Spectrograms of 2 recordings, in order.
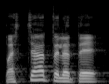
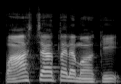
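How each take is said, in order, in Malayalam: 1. ആദ്യ സ്വരം ഹ്രസ്വമാണ്. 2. ആദ്യ സ്വരം നീട്ടിയിരിക്കുന്നു.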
